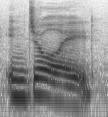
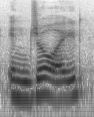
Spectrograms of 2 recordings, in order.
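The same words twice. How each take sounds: The two takes are said the same way.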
